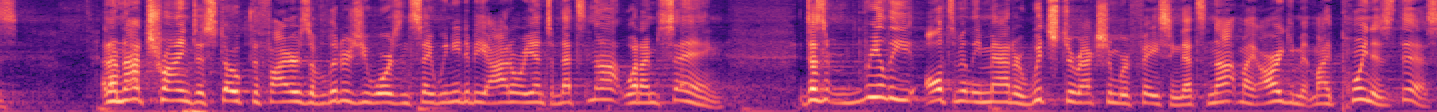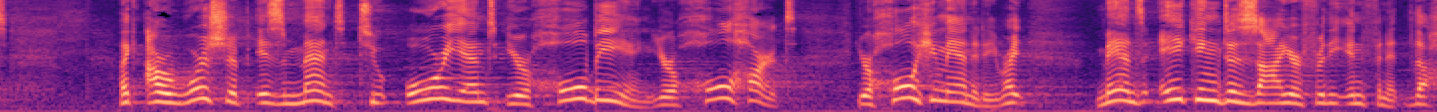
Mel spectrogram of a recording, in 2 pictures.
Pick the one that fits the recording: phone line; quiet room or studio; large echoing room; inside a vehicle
large echoing room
